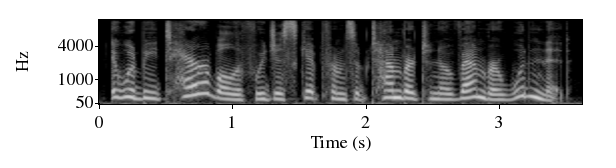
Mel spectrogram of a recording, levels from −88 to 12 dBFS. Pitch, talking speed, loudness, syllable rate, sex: 255 Hz, 230 wpm, -18 LUFS, 6.2 syllables/s, female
